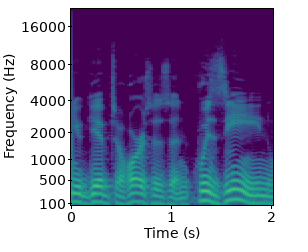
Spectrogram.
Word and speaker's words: cuisine: The classic French haute cuisine, pronounced haute like grain you give to horses, and cuisine, which rhymes with Holstein.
